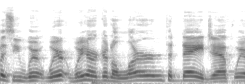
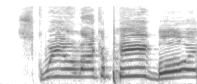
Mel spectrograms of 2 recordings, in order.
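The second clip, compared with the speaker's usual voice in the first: put-on mocking Southern accent, pitched very high; 12 semitones higher than usual. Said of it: "I'm making fun of our folk".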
